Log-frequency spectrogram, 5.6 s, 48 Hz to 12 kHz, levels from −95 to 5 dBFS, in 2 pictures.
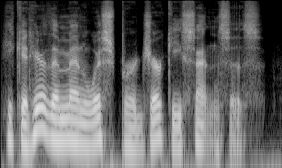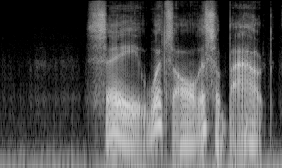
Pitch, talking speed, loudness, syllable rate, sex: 115 Hz, 115 wpm, -18 LUFS, 4.2 syllables/s, male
